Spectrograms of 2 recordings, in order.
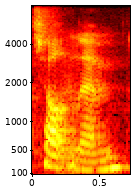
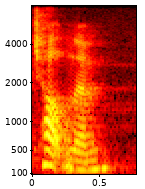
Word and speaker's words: Cheltenham: I don't think I said that right. – You definitely did not. Cheltenham, but like people say it really fast here, so it's just like Cheltenham. So Cheltenham. – That's how the locals say it.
